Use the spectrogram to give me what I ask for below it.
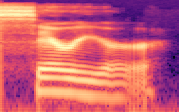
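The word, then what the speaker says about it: سرير: The word for bed is ser. Roll that R just slightly if you can.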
